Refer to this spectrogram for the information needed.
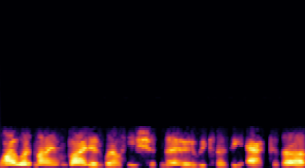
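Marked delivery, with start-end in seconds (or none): none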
